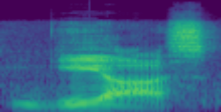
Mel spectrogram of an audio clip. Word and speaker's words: Geass: it live actions encode uh code geass it's pronounced geos ac geass he's not watching this then we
